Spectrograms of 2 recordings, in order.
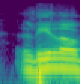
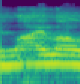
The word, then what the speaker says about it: Lillo: the way is it it's lilo not lillo right yeah no you said it right okay i was surprised because a lot of people say lila or lillo right it's lilo i want to make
